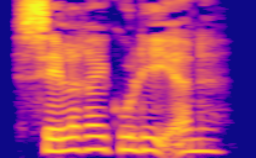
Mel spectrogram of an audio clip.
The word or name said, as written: selvregulerende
